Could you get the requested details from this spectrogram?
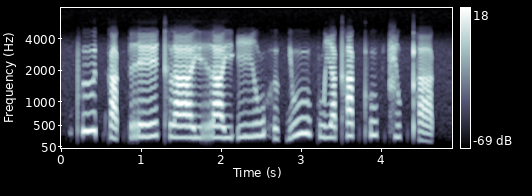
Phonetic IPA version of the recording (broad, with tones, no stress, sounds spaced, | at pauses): pʰ ɯː˥˩ t̚ k a˨˩ k̚ p r eː˦˥ kʰ l aː˧ j r a˧ j ʔ iː˦˥ w h ɯ˨˩ k̚ j uː˥˩ k w i˧ a̯ kʰ a˥˩ k̚ pʰ u˥˩ k̚ t͡ɕ u˦˥ k̚ pʰ a˨˩ k̚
